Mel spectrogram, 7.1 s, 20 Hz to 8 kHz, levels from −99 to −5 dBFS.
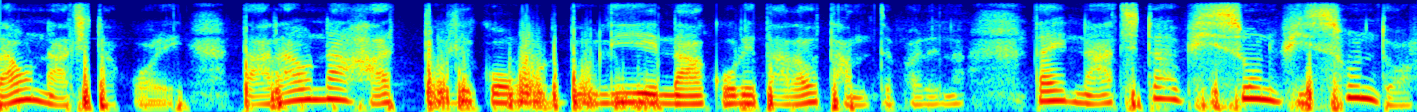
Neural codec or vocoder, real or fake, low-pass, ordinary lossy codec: none; real; 7.2 kHz; none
